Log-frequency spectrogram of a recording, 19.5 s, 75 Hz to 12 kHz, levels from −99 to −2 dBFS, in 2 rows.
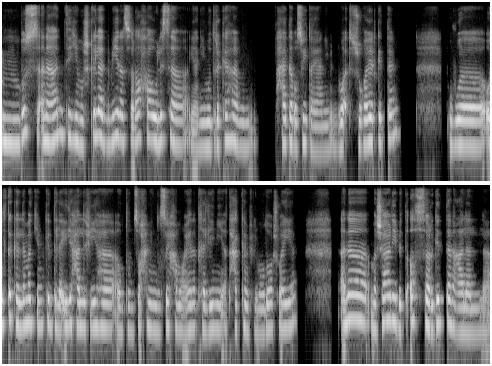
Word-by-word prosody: امم، 220 -1 +1
بص 280 +4 +3
أنا 230 -1 +3
عندي 260 -3 -2
مشكلة 255 +5 +2
كبيرة 235 +3 0
الصراحة 240 +1 -1
ولسه 230 -2 +2
يعني 150 - -4
مدركاها 210 +3 -1
من 195 -1 -7 0.5
حاجة 215 +1 0
بسيطة 205 -1 -1
يعني 175 0 -7
من - - -11
وقت 195 - +1
صغير 210 +2 +2
جدًا 245 +4 -1 1.0
وقلت 205 +3 +3
أكلمك 235 -2 +2
يمكن 230 +1 -1
تلاقي 220 -2 +2
لي 235 - +2
حل 215 -1 0
فيها 210 -1 -1
أو 190 -2 -4
تنصحني 190 +3 -4
نصيحة 200 +2 -3
معينة 195 0 -2
تخليني 200 0 -3
أتحكم 200 0 -5
في 190 - -19
الموضوع 185 +3 -3
شوية. 210 +4 -3 0.9
أنا 260 -1 +3
مشاعري 245 +4 +3
بتأثر 230 +1 +1
جدًا 235 +1 +2
على 185 -1 -1
ال 180 - -7
215 Hz, 125 wpm, -24 LUFS, 200-235 Hz, 1.0 s, بص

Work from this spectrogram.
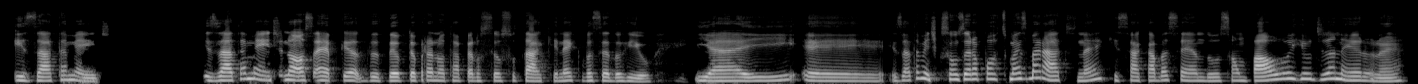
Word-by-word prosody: Exatamente. 175 -2 0 1.0
Exatamente. 195 +4 +2
Nossa, 190 -3 +4
é 190 -1 +4
porque 185 0 0
d-deu 175 +1 +1
deu 175 0 0
pra 190 -1 0
notar 175 -1 -3
pelo 170 -1 -2
seu 170 +1 -4
sotaque, 165 -2 -1
né, 175 +2 0
que 180 -2 -17
você 175 0 -1
é - - +3
do 160 0 -1
Rio, 145 -4 -2 0.4
e 180 -1 +1
aí, 170 +5 +1
eh, 160 -4 -1
exatamente 220 +8 -2
que - - -17
são 235 0 0
os 230 - -1
aeroportos 245 0 +1
mais 255 +1 +1
baratos, 195 -10 0
né 185 +9 -2
que 195 - -8
acaba 180 +2 -1
sendo 175 -4 -3
São 175 +1 -5
Paulo 195 +10 +4
e 265 - +2
Rio 255 0 0
de 225 0 -6
Janeiro, 200 -9 +1
né. 150 +3 -2
180 Hz, 165 wpm, -24 LUFS, 170-200 Hz, 1.0 s, Nossa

